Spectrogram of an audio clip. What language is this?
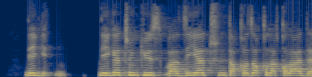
Uzbek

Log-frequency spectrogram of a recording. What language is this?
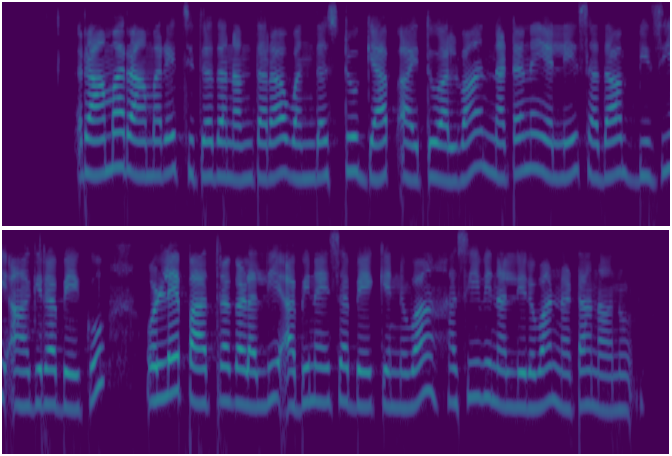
Kannada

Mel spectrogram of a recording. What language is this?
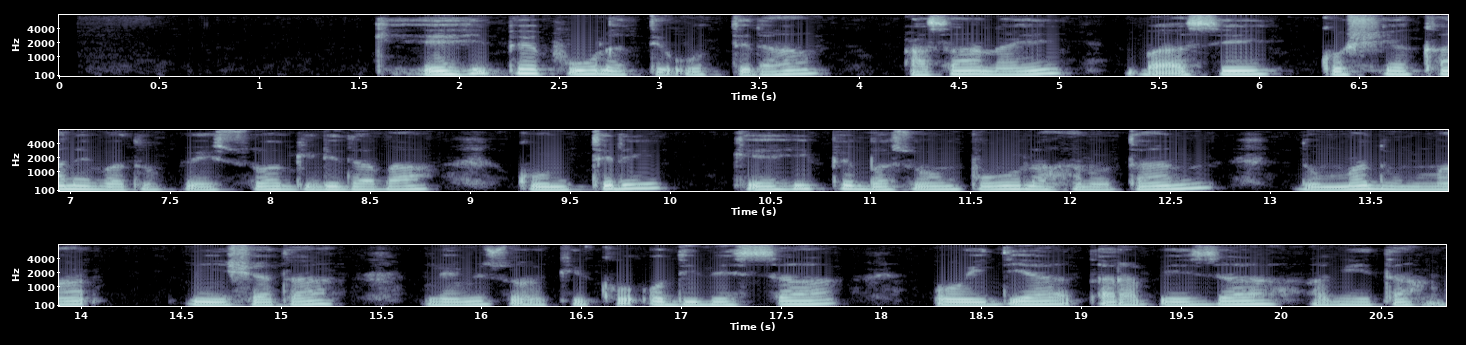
Wolaytta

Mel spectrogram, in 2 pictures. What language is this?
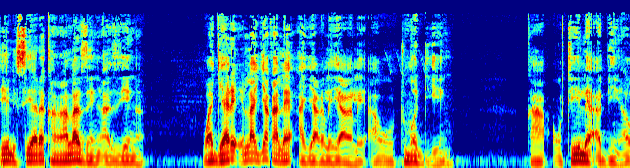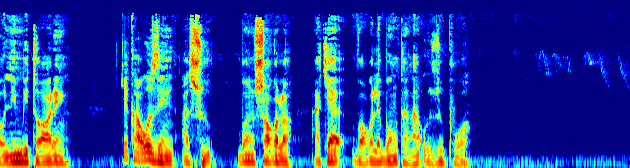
Southern Dagaare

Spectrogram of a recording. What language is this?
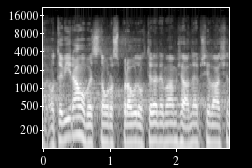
Czech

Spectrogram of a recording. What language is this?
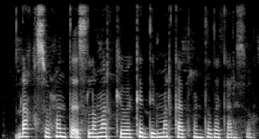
Somali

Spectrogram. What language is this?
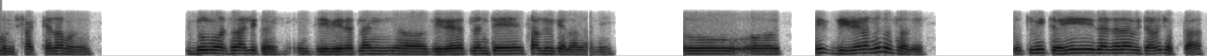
Konkani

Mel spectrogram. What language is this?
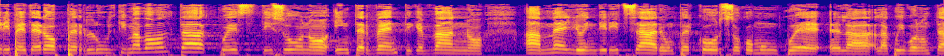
Italian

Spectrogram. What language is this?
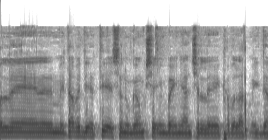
Hebrew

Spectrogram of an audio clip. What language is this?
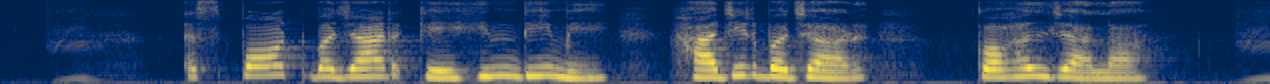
Bhojpuri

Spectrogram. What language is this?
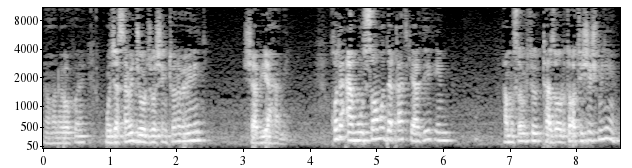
Persian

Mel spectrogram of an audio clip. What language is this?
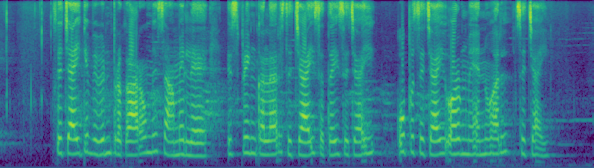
Hindi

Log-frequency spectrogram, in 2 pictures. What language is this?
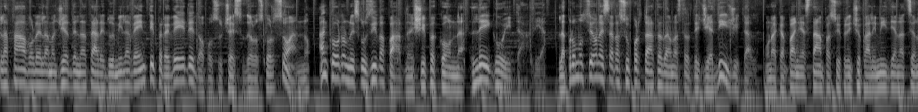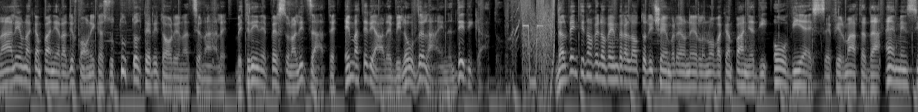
Italian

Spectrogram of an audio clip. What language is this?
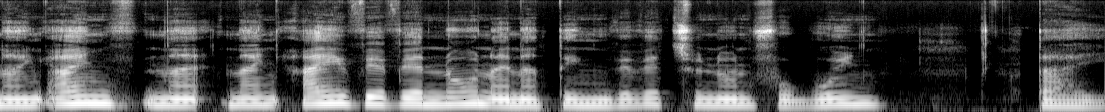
Saposa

